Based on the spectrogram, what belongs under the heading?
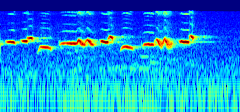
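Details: Luring song of a white-rumped shama meant to draw an immediate reply. Loud, clear whistled phrases alternate rising and falling notes in about seven short bursts, with nothing else audible.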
